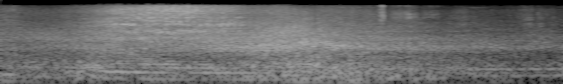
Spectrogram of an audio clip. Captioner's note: passing Traffic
